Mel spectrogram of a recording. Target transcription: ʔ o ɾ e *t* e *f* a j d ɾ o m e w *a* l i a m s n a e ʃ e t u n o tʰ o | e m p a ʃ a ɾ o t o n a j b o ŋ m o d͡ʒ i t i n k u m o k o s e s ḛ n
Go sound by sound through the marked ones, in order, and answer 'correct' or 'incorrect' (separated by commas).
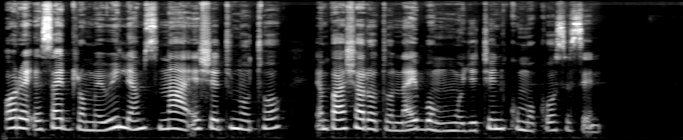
incorrect, incorrect, incorrect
